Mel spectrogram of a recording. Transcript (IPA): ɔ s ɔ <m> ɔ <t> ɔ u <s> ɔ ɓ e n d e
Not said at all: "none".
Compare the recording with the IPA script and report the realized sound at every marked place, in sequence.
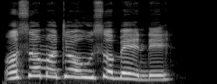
m, t, s

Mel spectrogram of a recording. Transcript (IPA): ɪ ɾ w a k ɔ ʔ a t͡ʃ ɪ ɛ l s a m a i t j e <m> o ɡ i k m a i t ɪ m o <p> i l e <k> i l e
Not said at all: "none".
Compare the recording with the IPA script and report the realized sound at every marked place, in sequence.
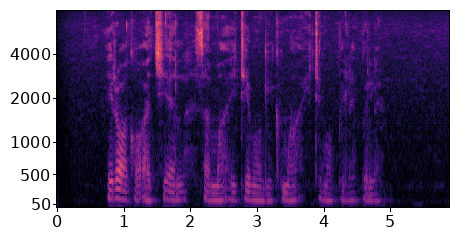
m, p, p

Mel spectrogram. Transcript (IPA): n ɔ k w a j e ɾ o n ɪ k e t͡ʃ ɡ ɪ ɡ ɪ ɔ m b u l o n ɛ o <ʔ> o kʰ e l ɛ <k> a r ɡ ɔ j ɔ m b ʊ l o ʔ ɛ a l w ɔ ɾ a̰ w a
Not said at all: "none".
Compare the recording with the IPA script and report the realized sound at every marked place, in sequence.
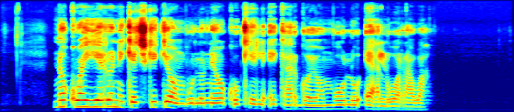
k, k

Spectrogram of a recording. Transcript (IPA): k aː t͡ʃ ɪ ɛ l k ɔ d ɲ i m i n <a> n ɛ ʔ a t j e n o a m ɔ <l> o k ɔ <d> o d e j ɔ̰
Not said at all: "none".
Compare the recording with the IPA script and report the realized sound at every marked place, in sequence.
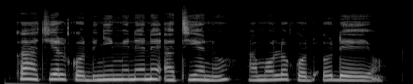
ɛ, l, d

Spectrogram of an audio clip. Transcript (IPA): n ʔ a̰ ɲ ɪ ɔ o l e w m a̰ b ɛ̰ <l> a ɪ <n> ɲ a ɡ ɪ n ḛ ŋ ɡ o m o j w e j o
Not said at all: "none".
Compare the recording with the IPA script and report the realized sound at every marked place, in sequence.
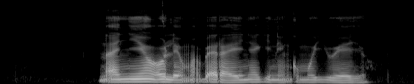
ɾ, none

